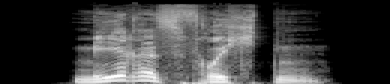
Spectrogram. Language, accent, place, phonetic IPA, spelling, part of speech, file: German, Germany, Berlin, [ˈmeːʁəsˌfʁʏçtn̩], Meeresfrüchten, noun, De-Meeresfrüchten.ogg
- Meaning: dative plural of Meeresfrüchte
